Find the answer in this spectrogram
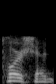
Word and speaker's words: Porsche: Black Friday is it Porsche or Porsche I know you had a controversy yesterday Porsche or Porsche oh it's Porsche Dr Ferdinand Porsche was a two- syllable name please Dr F I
